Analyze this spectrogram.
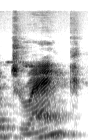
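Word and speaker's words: drank: এখানে একটা common mistakes এর কথা বলবো, এটা অনেকে ভুল করে ড্রাঙ্ক ড্রাঙ্ক বলে ফেলি। প্রথমটা হবে ড্র্যাঙ্ক, এর পরেরটা হবে ড্রাঙ্ক। প্রথমে এরপরে সাউন্ড আসবে। সো ড্র্যাঙ্ক ড্রাঙ্ক।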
